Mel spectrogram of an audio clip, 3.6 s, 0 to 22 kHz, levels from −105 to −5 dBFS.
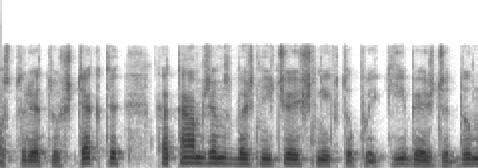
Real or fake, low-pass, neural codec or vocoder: fake; 7.2 kHz; codec, 16 kHz, 4.8 kbps, FACodec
